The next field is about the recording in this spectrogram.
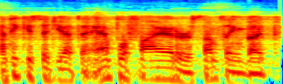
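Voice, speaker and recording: A man's voice: sits low, quick pace. A man with a congested, muffled voice, recovering from a cold, chatting casually as a ham radio operator. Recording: tinny radio receiver with static.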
